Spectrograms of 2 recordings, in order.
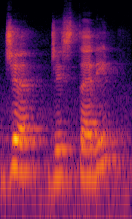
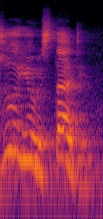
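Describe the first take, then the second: First: The first two words blend into a 'j' sound. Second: Each word is pronounced fully and separately. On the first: "Esse som que você vai ter a hora que você junta" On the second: "ao invés de eu perguntar"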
